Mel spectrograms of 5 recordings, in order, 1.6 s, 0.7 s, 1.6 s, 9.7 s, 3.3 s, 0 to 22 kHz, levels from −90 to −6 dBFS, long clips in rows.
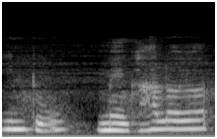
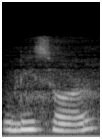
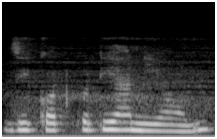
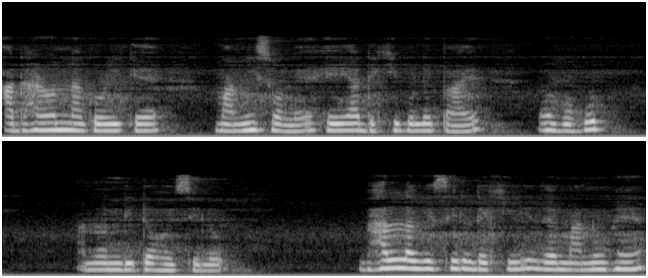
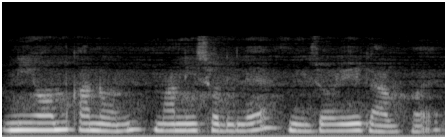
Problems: background sounds at intervals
